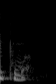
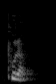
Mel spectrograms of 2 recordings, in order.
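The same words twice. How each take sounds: First: "poulains" mumbled, close to "poumas"; slurred poulains. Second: "Poulains" said cleanly as "pou-lin", nasal ending clear; careful correction. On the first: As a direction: let "poulains" slip out garbled. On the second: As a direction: restate "Poulains" slowly and correctly. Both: Shown as a demonstration.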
